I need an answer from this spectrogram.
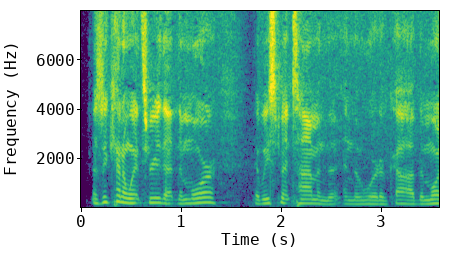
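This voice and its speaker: A man with a Southern US accent and fairly even intonation. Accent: Southern American. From US South (Georgia). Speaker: musician and charity founder. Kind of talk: interview. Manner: halting.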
